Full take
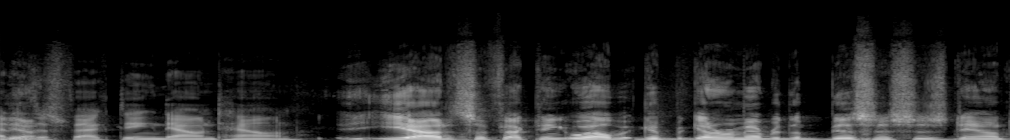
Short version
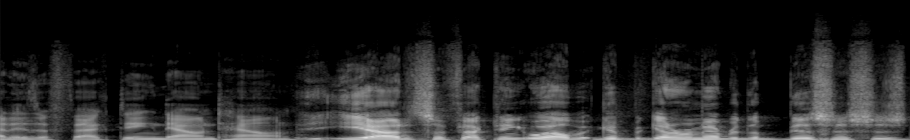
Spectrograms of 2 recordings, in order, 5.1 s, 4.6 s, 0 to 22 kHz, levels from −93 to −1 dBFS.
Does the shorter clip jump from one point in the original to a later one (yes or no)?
yes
